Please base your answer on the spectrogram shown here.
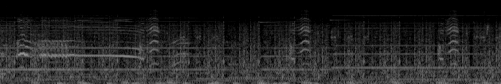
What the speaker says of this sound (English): There's a chicken.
